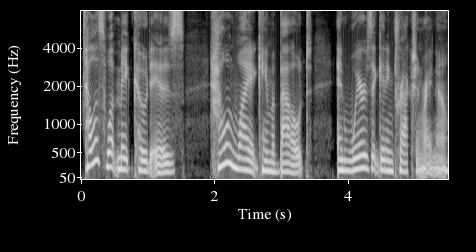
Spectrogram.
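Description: Woman with an ordinary speaking voice, medium pitch and lively intonation, at a moderate pace with very even loudness and a dry, close sound with no echo. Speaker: podcast host. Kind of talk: interview, scripted intro. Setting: studio.

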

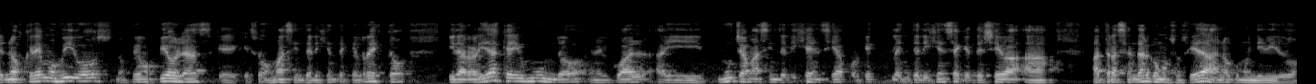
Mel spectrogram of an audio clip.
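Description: The delivery moves at a moderate pace and its pitch varies in an ordinary way. It is an ordinary speaking voice. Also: man, medium pitch for a man. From Argentina. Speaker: real estate investor, entrepreneur. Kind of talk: interview.

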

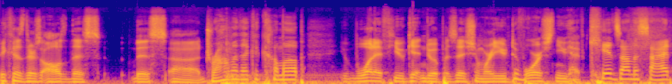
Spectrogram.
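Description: A man with a fairly low voice talks fairly quickly and with lively intonation as music plays in the background. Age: 20s. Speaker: radio station staffer. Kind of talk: casual panel chat. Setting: studio. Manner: animated.

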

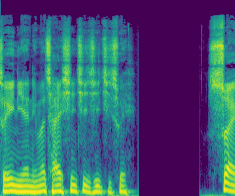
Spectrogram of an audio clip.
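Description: The speaker is a man. His tone is dark and mellow. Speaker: radio history show host. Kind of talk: radio storytelling lecture. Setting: radio studio. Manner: animated, many filler particles.

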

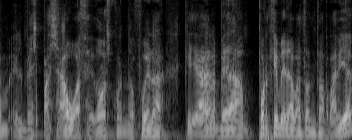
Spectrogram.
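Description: A man talks in an animated tone over a quiet background. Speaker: podcast co-host. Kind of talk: casual chat.

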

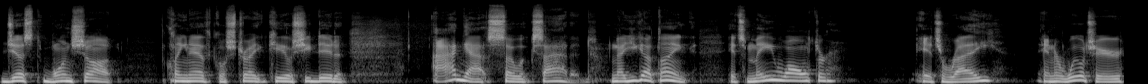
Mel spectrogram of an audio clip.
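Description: A man with a Southern US accent at a very slow pace, with long, frequent pauses, very even loudness and ordinary pitch variation, on a very clean recording with a silent background. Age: 50s. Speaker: turkey hunter and hunting guide. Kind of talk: casual interview storytelling. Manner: animated.

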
